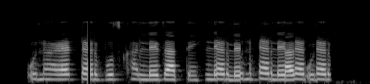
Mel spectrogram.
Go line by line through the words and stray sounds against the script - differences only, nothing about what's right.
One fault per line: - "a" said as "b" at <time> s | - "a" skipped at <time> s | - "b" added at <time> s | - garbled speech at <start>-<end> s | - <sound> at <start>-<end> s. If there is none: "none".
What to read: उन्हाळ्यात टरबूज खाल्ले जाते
- dropout at 0.9-0.9 s
- garbled speech at 2.0-3.3 s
